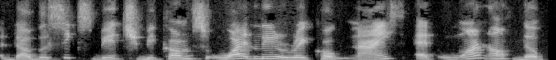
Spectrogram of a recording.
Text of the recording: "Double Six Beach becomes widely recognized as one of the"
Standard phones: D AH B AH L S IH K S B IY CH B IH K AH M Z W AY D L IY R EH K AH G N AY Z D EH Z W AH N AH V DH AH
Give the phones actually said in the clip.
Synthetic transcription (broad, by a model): D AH B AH L S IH K S B IY CH B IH K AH M S W AY D L IY R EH K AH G N AY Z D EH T W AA N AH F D AH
